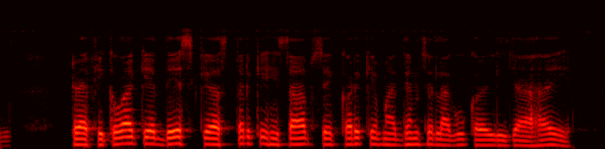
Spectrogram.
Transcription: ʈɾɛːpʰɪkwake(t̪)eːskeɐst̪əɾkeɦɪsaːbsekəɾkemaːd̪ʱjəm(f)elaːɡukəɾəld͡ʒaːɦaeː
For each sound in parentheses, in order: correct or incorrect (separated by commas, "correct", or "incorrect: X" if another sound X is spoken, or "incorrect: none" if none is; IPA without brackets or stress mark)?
incorrect: d̪, incorrect: s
